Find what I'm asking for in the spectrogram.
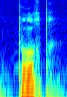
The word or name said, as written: power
